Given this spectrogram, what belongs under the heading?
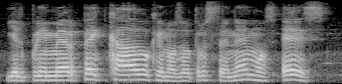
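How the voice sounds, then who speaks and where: A man's voice: fairly high pitch, steady tone, measured pace. A man preaching a sermon in an earnest, repetitive way, speaking directly to the listener as a beloved friend. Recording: dull lo-fi recording.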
